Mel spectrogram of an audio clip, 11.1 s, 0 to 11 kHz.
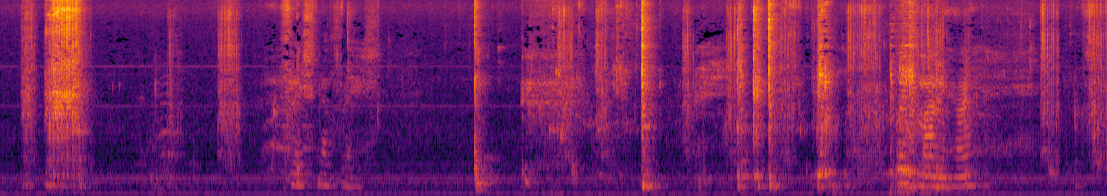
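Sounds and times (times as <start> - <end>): juice dripping into plastic cup: 10.1 - 11.0.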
